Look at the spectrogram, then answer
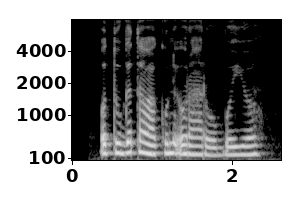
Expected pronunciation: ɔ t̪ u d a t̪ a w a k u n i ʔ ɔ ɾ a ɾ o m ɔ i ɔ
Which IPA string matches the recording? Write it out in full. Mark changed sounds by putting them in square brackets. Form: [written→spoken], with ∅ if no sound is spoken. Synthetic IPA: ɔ t̪ u [d→ɡ] a t̪ a w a k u n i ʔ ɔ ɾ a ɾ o [m→b] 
